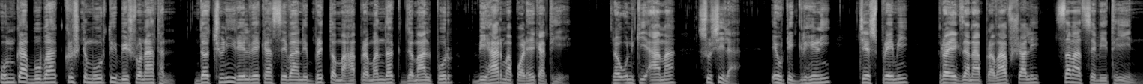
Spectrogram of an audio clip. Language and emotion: Nepali, neutral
